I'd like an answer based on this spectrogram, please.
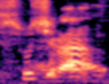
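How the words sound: It is said in an imitated rapper's voice.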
